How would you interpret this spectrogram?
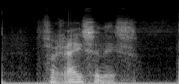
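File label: "verrijzenis", Dutch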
